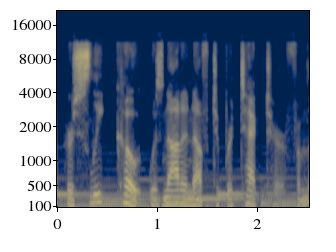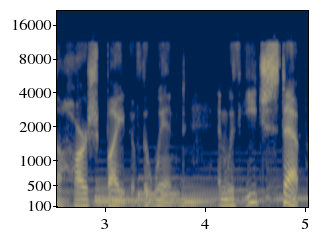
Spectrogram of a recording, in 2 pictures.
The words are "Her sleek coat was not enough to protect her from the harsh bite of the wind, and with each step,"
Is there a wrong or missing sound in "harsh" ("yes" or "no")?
no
